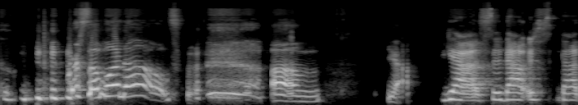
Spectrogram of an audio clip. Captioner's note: laughs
